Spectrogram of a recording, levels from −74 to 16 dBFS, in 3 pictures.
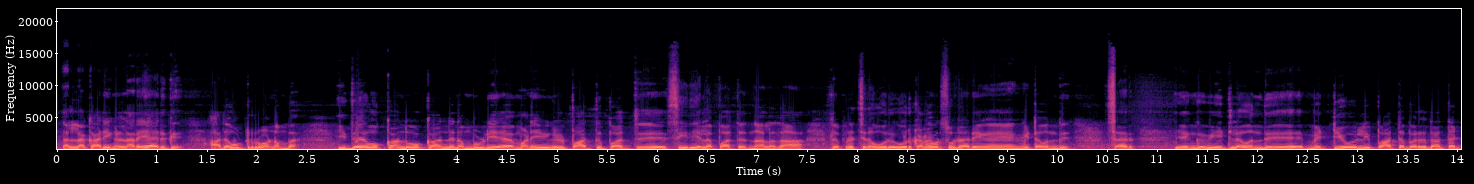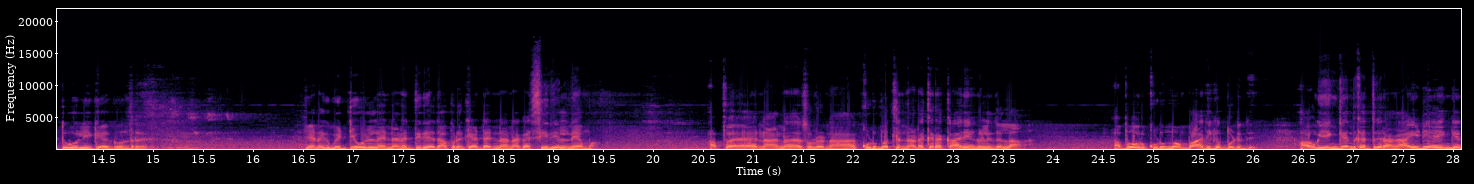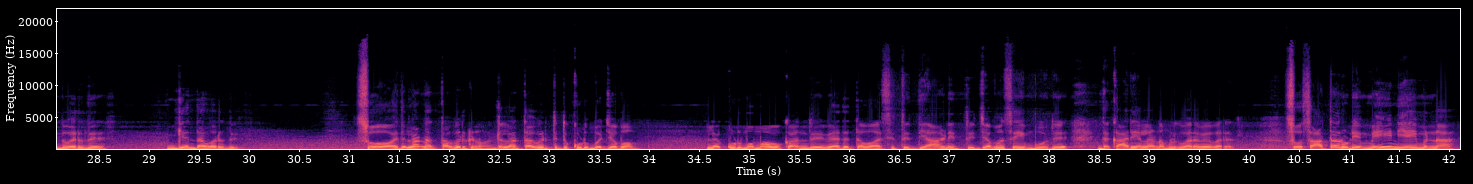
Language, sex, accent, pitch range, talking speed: Tamil, male, native, 130-190 Hz, 130 wpm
